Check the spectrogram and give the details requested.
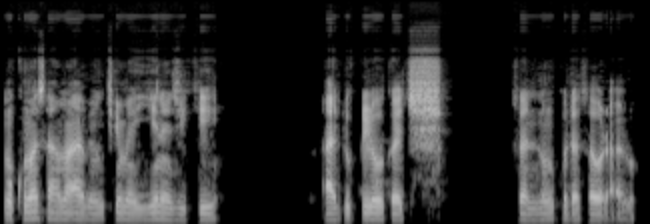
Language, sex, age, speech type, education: Hausa, male, 15-29, spontaneous, secondary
